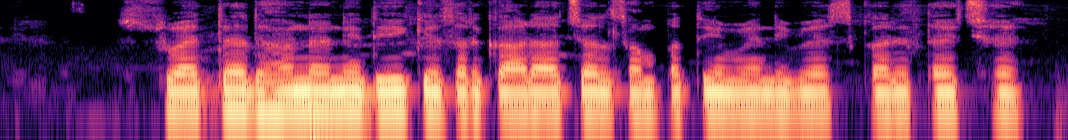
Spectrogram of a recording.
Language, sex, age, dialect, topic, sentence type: Maithili, male, 18-24, Southern/Standard, banking, statement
